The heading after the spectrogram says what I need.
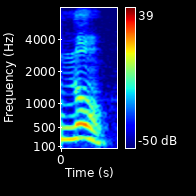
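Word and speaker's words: know: होना चाहिए जैसे हम बोलते हैं ना यू नो क्या आपको पता है तो यहां पर ए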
